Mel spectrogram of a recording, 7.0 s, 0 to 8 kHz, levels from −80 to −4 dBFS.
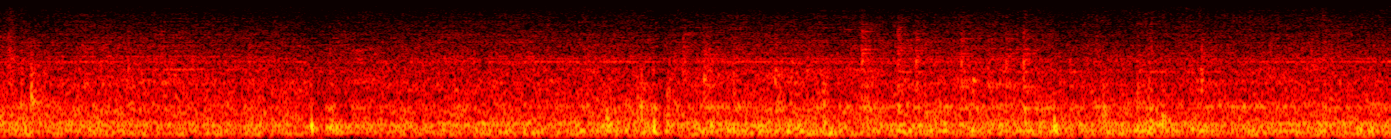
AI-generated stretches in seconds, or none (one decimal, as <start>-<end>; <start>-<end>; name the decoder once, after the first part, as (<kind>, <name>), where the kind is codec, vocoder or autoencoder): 1.4-2.0 (codec, SNAC)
